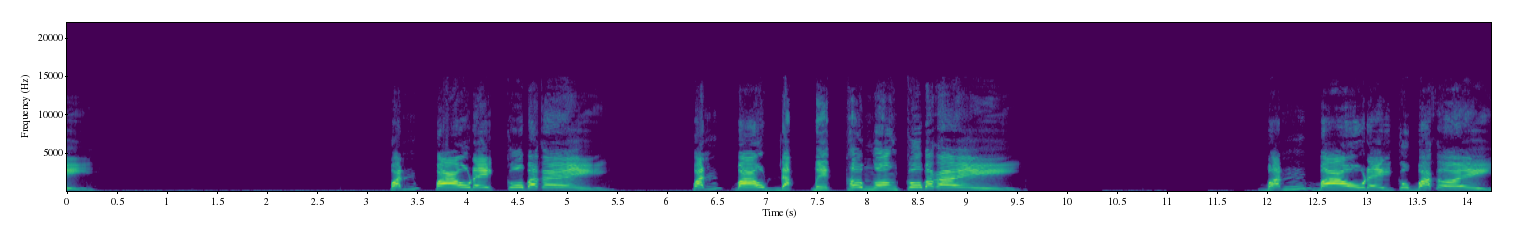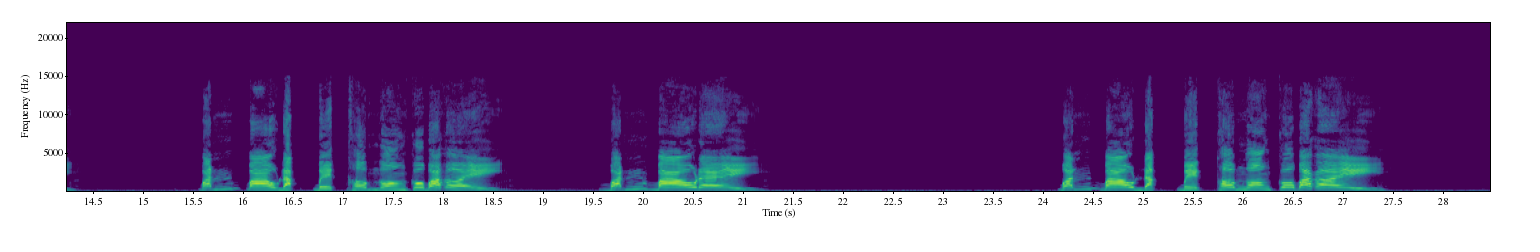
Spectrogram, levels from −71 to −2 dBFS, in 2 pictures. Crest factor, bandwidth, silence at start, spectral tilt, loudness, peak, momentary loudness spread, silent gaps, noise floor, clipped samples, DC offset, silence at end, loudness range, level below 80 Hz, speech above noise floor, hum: 20 dB; 15 kHz; 0 s; -1.5 dB/octave; -18 LUFS; -2 dBFS; 10 LU; 11.67-11.76 s; -90 dBFS; under 0.1%; under 0.1%; 1.05 s; 6 LU; -60 dBFS; 71 dB; none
